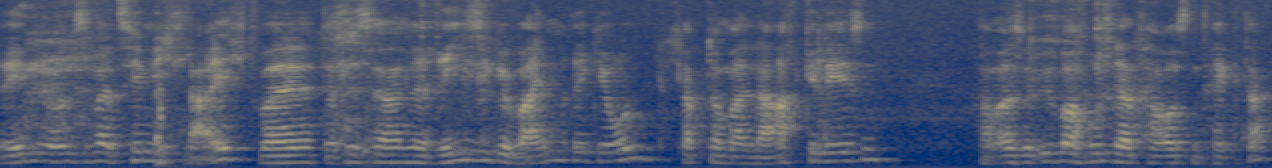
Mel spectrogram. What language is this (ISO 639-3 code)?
deu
